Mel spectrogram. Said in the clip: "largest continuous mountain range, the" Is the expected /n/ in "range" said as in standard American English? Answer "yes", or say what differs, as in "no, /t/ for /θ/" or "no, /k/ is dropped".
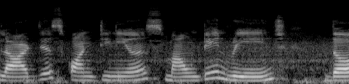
yes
